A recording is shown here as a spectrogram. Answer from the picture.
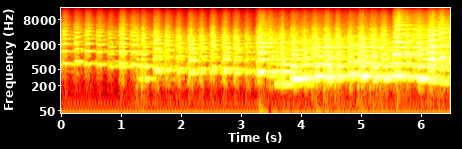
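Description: Background music: a quick, even pulse of repeated pitched notes that turns fuller and louder, with lower held notes, about three seconds in.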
